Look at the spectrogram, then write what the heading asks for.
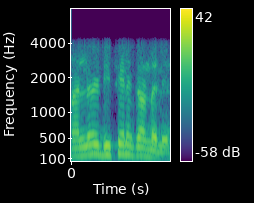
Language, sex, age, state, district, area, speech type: Malayalam, male, 30-45, Kerala, Idukki, rural, conversation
